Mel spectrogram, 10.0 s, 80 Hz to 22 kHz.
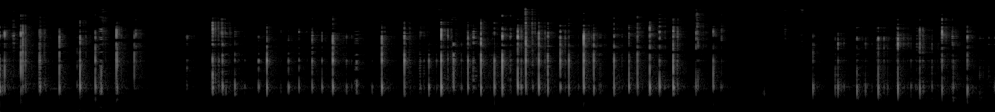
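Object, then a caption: Emery board nail file. Long nails tap and scratch the gritty surface of a small, flat, marbled-print emery board nail file held in the hands. The result is a quick, dense run of crisp, dry clicks with a bright, woody tone centered near 950 Hz, each dying away almost instantly. Two brief pauses break the tapping, just before 2 seconds and again around 8 seconds.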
